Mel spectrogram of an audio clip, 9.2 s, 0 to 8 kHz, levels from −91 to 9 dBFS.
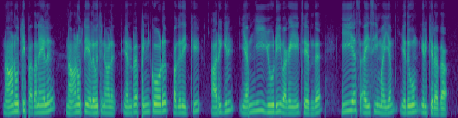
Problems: none marked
